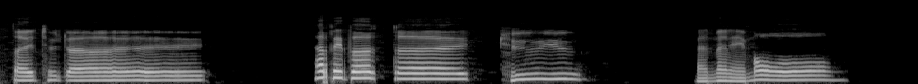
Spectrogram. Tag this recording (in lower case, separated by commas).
speech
